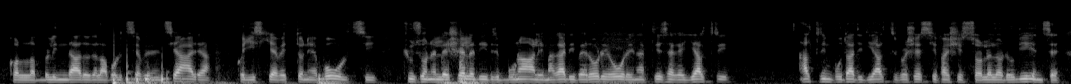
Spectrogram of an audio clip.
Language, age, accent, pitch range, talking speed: Italian, 30-49, native, 115-135 Hz, 195 wpm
